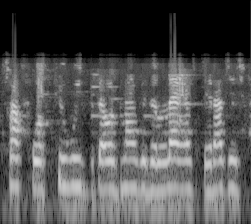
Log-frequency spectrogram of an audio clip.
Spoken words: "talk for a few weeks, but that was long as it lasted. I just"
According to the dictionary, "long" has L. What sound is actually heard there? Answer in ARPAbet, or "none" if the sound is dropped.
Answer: N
